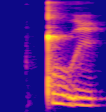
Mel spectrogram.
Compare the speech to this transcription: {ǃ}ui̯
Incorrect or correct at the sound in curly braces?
correct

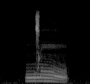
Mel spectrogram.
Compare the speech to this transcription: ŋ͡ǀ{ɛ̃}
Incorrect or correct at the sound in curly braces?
incorrect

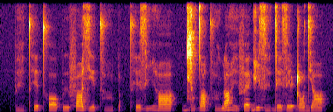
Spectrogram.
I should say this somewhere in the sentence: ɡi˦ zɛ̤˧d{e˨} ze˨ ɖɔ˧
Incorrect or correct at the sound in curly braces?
correct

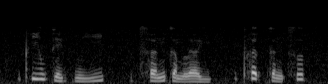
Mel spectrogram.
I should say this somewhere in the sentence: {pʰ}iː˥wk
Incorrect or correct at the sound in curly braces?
correct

